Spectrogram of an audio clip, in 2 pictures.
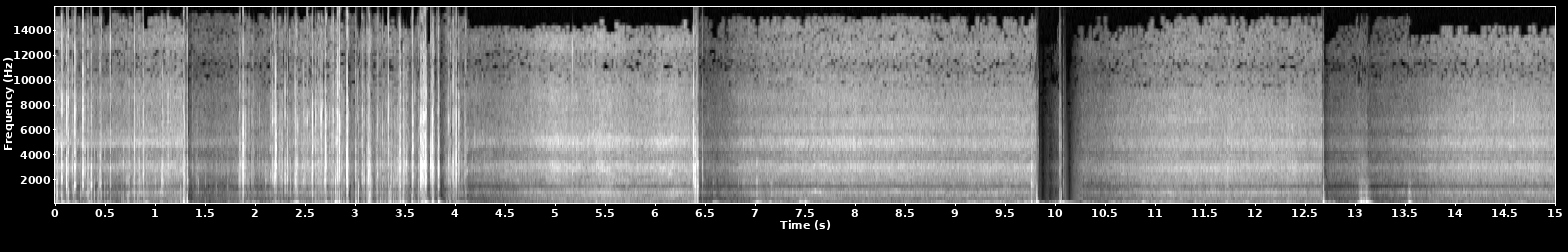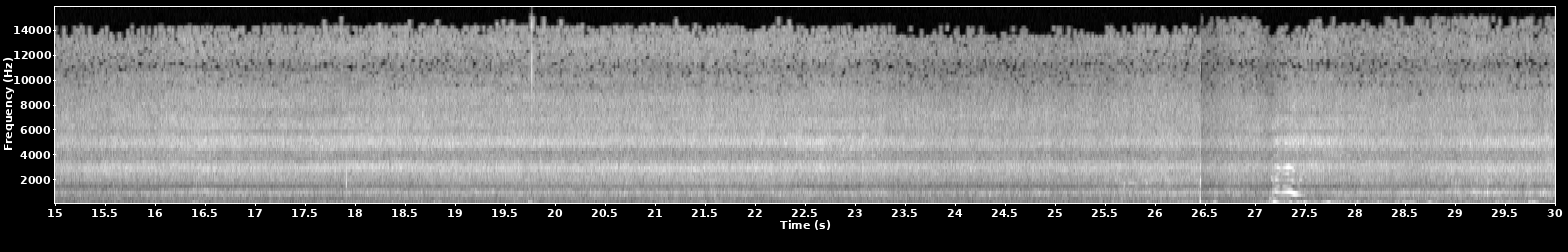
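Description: Water rushes and gushes steadily from a fountain.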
